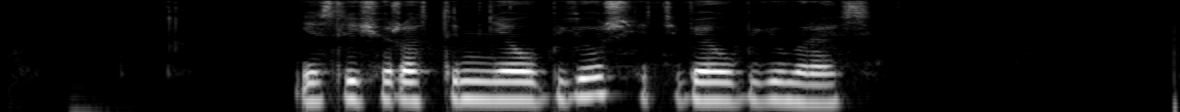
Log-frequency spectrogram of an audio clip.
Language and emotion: Russian, neutral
